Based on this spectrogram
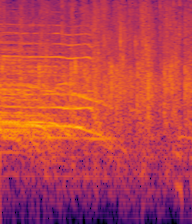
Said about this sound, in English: The glasses go up, you go clap. It's like an applause sign.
